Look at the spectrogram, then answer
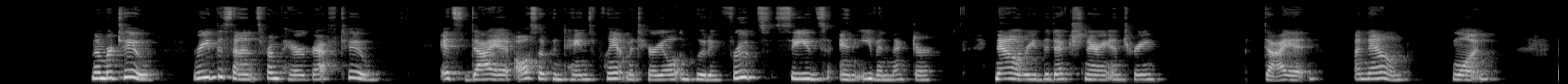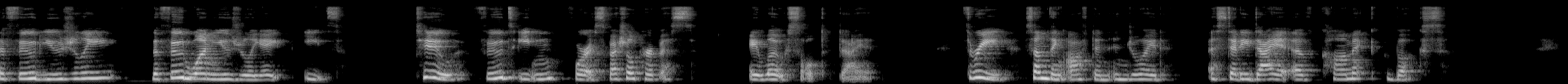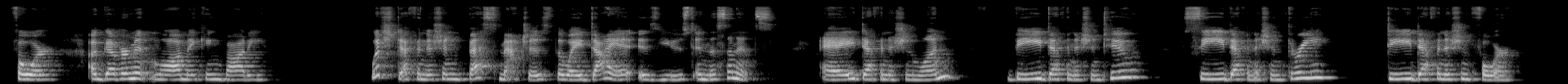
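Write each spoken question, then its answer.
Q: Which definition best matches the way diet is used in the sentence?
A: A: definition 1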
